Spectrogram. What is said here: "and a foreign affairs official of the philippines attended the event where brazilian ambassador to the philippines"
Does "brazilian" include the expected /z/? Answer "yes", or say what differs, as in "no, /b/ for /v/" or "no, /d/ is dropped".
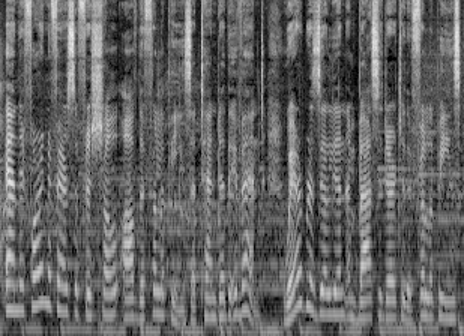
yes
